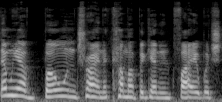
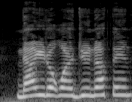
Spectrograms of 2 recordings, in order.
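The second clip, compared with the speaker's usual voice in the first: livid yet mild mock scream.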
